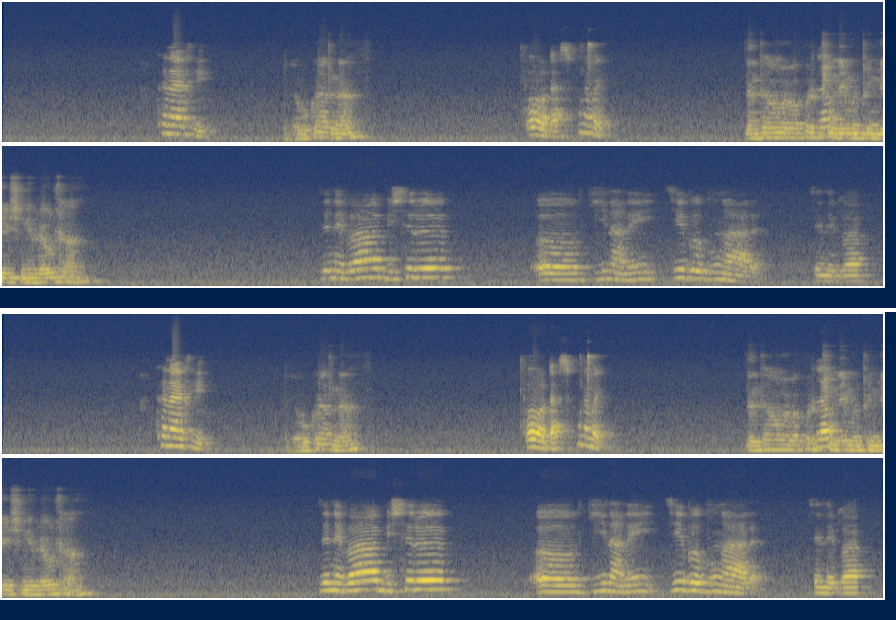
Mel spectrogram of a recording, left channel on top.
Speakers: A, on the right (about 70°); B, on the left (about 65°).
A: खोनायाखै
B: हेलौ खोनादोंना?
A: अ दासो खोनाबाय।
B: नोंथाङा माबाफोर
A: हेलौ
B: फिननाय मोनफिनदों इसोरनिफ्राय उल्था?
A: जेनेबा बिसोरो ओ गिनानै जेबो बुङा आरो। जेनेबा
